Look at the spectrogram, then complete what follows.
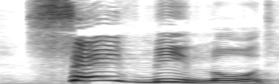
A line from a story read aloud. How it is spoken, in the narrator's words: shouted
